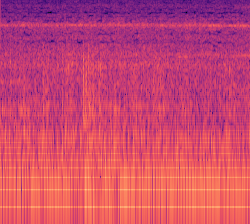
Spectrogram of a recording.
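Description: Helicopter in flight: a steady low rumble of rotor and engine.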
